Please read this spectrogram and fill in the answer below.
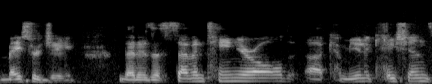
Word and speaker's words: Masergy: Ray is the VP of Global Technology for Masergy.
